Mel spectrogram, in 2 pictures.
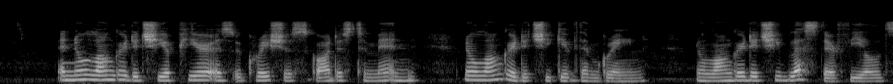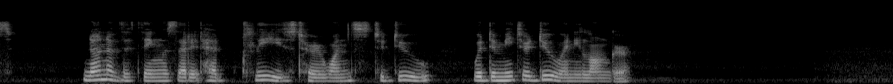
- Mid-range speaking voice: Yes, medium, 180 Hz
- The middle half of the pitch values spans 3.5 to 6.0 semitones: No, average, 3.0 semitones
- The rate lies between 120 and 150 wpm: Yes, average, 145 wpm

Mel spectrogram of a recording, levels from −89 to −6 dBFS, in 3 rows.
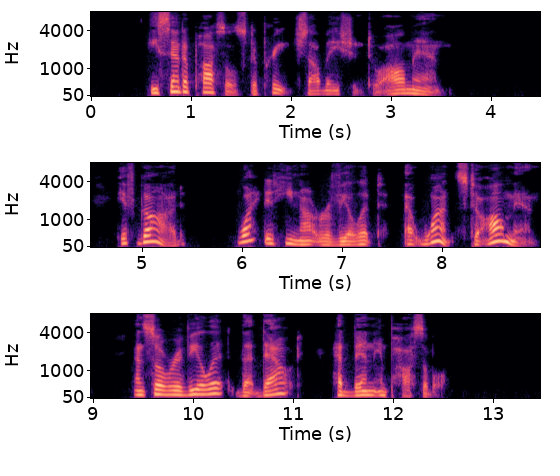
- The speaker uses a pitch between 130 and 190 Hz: Yes, medium, 140 Hz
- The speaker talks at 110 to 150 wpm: Yes, average, 140 wpm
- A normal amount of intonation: No, wide, 6.1 semitones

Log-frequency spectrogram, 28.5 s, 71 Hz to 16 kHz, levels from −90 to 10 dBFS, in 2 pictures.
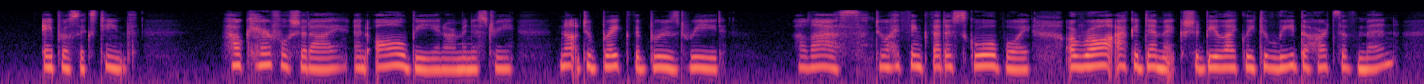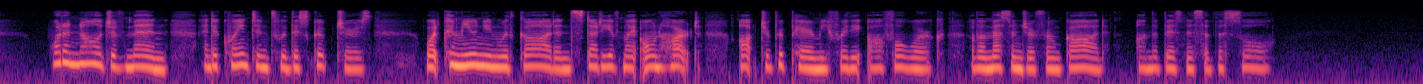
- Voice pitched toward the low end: No, high, 210 Hz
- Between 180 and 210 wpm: No, average, 165 wpm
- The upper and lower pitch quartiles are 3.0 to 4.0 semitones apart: No, narrow, 2.4 semitones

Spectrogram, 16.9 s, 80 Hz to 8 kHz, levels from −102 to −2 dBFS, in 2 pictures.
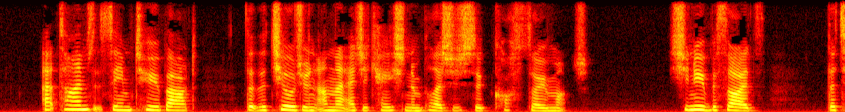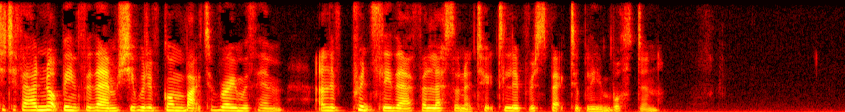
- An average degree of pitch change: Yes, average, 3.1 semitones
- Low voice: No, high, 220 Hz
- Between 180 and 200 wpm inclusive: Yes, average, 185 wpm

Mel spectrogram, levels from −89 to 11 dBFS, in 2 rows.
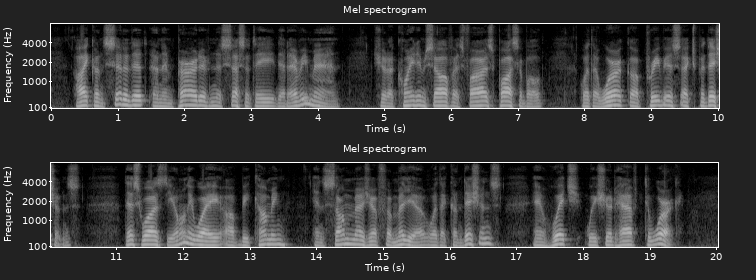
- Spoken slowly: Yes, slow, 130 wpm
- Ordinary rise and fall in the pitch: Yes, average, 4.2 semitones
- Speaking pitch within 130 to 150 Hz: Yes, medium, 140 Hz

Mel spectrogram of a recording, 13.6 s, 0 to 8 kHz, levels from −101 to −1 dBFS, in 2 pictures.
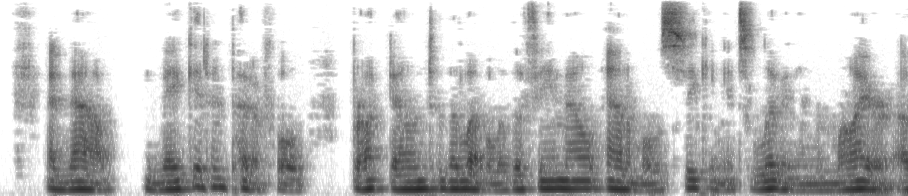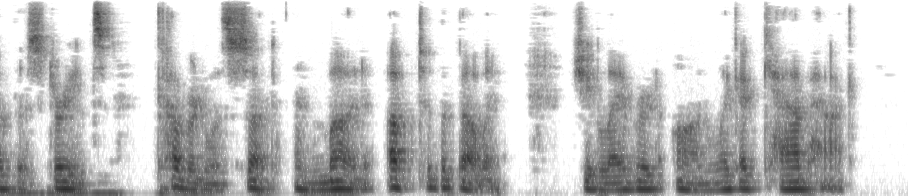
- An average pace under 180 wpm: Yes, average, 170 wpm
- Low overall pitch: Yes, low, 110 Hz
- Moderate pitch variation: No, narrow, 1.9 semitones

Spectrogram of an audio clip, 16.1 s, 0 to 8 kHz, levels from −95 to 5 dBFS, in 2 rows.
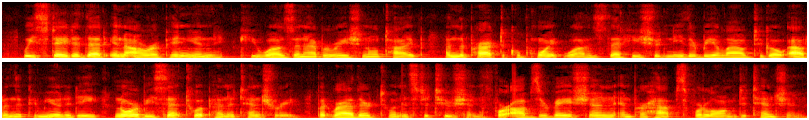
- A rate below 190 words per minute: Yes, average, 170 wpm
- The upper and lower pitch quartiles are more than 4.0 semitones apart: No, average, 3.0 semitones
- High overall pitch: No, medium, 145 Hz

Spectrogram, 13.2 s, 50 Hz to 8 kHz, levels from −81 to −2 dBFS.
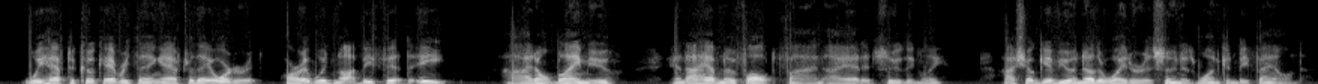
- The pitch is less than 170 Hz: Yes, low, 135 Hz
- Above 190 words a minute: Yes, average, 200 wpm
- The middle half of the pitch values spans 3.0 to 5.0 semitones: Yes, average, 4.1 semitones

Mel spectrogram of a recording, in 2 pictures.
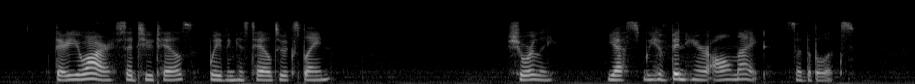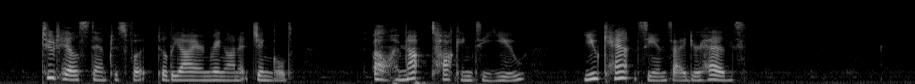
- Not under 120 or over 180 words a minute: Yes, average, 150 wpm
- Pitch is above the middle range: Yes, high, 210 Hz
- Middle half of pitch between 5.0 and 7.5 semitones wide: No, narrow, 2.5 semitones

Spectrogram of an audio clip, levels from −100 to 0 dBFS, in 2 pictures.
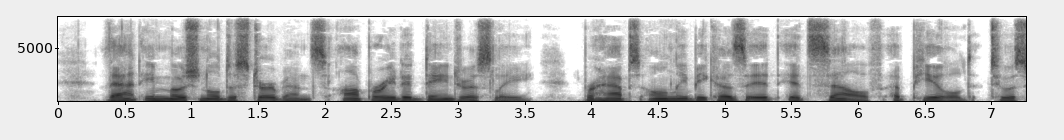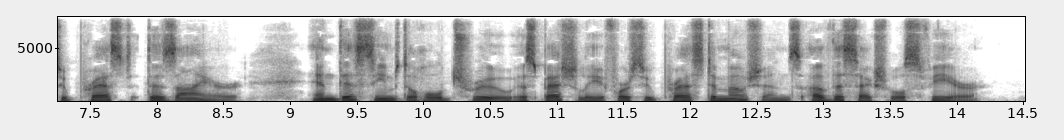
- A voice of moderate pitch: No, low, 125 Hz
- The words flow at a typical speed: No, slow, 120 wpm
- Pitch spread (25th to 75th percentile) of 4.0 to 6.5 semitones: No, average, 3.2 semitones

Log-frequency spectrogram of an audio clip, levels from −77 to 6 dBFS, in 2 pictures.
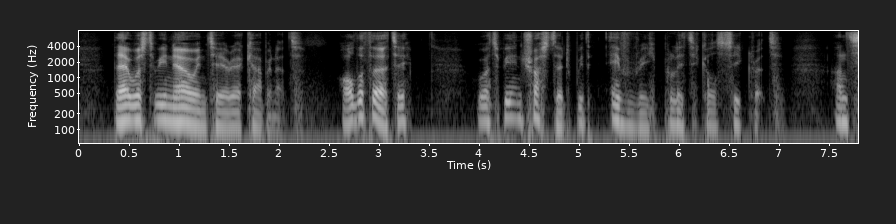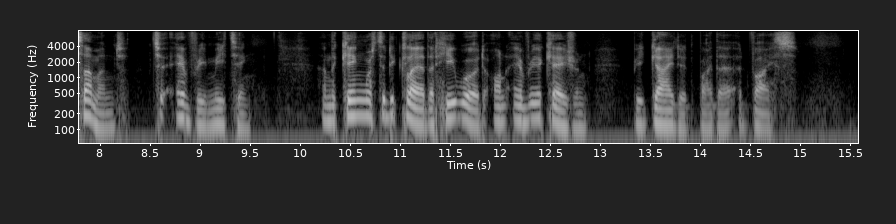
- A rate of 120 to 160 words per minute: Yes, average, 155 wpm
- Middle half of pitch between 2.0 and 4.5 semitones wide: No, average, 5.2 semitones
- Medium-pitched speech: No, low, 125 Hz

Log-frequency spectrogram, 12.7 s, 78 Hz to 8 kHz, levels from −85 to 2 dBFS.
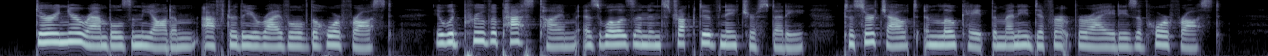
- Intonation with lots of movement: No, average, 2.7 semitones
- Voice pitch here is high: Yes, high, 195 Hz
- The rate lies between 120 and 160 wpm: No, average, 175 wpm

